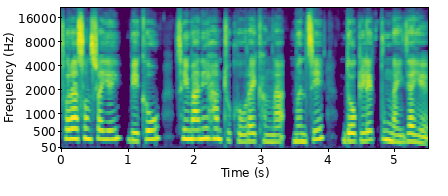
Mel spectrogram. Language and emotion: Bodo, neutral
